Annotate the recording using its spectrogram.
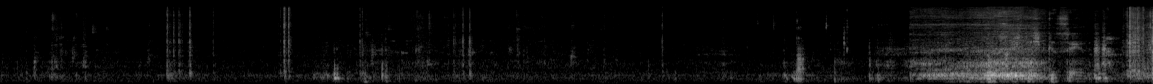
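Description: A pencil scratches softly along a ruler.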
